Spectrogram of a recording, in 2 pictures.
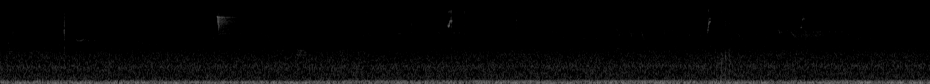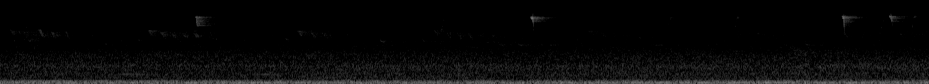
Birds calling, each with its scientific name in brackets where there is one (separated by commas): Ovenbird (Seiurus aurocapilla), American Goldfinch (Spinus tristis)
